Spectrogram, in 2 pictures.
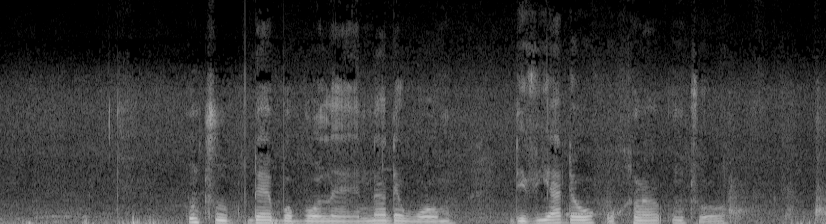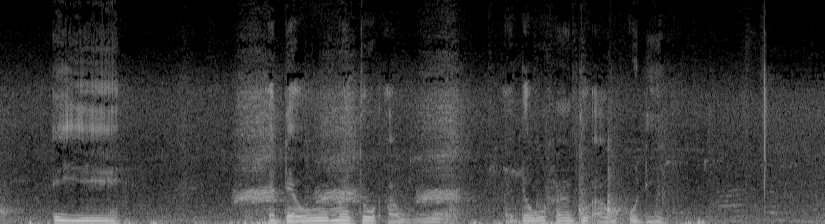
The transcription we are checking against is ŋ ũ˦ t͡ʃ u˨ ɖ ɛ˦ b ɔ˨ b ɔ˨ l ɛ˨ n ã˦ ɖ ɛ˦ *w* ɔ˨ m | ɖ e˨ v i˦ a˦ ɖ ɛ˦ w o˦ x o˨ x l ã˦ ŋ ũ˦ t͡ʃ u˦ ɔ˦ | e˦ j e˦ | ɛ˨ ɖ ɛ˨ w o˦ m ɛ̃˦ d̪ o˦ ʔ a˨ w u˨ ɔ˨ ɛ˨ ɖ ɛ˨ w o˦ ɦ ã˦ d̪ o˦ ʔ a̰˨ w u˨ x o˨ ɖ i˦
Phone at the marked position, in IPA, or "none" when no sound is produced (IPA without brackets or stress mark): w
